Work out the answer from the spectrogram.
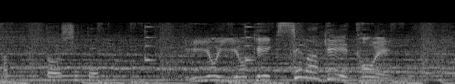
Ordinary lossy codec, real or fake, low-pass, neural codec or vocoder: none; real; 7.2 kHz; none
